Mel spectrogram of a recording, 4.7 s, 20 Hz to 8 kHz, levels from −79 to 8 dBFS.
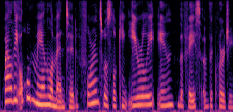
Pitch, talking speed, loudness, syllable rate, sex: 220 Hz, 195 wpm, -17 LUFS, 5.8 syllables/s, female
